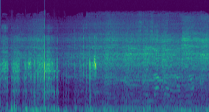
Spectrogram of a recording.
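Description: Pirate-ship swing ride in motion: a low rumble of rushing air on the microphone, with a quick run of knocks and rattles in the first second.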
